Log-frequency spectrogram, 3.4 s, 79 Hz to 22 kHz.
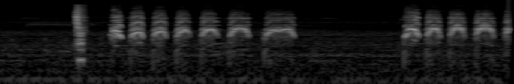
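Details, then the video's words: Osprey at the Charlo nest in early morning of 10 August 2018 as chick C6 fledges: a sharp click, then a series of moderately faint, evenly spaced whistled chirps, a pause, and a few more. "C6 fledges - Charlo osprey nest"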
